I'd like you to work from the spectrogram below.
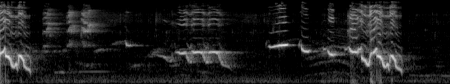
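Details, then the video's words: Black-naped oriole singing: a loud descending whistled slur, then a mix of short fluty notes and harsh nasal squawks, ending in a rough buzzy burst with a wavering downslurred whistle. "suara pareasi kepodang mantap"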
